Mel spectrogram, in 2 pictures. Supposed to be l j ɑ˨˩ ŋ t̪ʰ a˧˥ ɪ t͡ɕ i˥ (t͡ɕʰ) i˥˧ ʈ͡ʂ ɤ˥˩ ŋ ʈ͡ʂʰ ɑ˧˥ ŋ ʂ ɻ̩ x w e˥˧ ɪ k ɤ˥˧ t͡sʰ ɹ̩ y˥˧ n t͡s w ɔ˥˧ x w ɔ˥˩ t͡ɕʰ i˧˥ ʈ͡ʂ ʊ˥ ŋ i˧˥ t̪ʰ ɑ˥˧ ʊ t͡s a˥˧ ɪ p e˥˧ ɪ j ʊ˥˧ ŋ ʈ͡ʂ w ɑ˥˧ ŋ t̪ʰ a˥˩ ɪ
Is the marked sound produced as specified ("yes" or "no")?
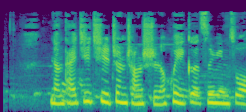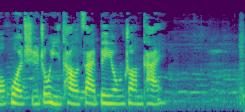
yes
